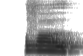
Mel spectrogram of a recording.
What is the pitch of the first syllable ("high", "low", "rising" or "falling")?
falling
